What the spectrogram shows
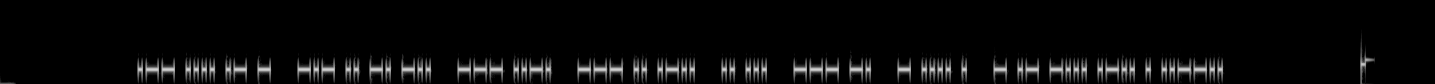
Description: Morse code, heard as a keyed tone, about 30 wpm, 700 Hz. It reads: WHAT KIND OF OIL IS ON THE TABLE?
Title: Sentences from Top 1000 Words - Review Part 4 - 30wpm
